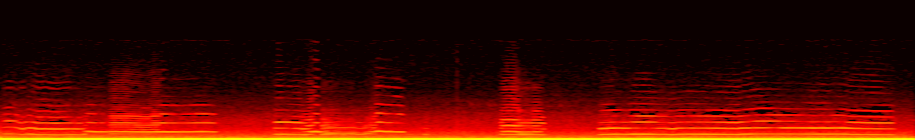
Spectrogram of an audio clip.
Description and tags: Paterne Austère
strange clarinet mixed with bass
clarinette, bass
